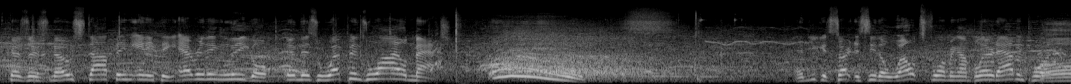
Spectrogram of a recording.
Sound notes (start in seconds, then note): 4.8 crowd oohing; 6.5 crowd whistling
